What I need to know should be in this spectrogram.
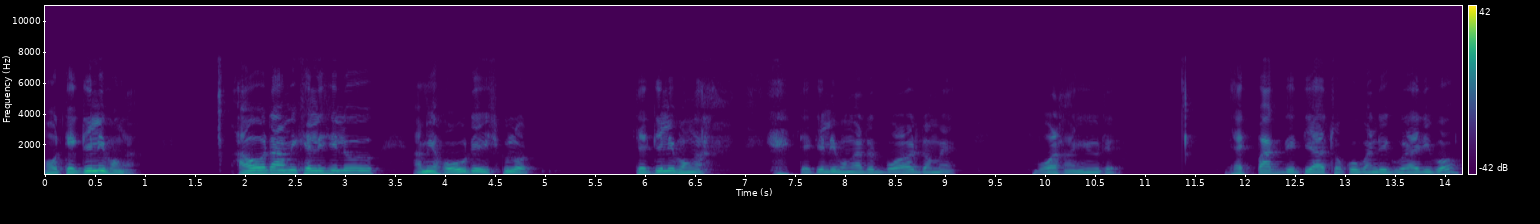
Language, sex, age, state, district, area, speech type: Assamese, male, 60+, Assam, Charaideo, rural, spontaneous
